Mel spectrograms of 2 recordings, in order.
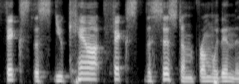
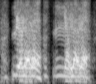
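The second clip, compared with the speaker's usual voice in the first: loud laugh; 14 semitones higher, 7 dB louder than usual. Real, not acted. Laughs at own impression.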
